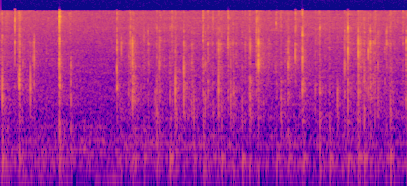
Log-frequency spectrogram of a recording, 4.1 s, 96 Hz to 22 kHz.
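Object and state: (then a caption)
Plastic Topre keyboard being typed on. Fingertips type continuously on a lubed plastic Leopold FC660C Topre electrostatic capacitive keyboard with 45g switches and plastic keycaps. The result is a steady stream of soft, muffled keystrokes with a low, rounded thock and quick, bright clicky edges that die away fast.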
